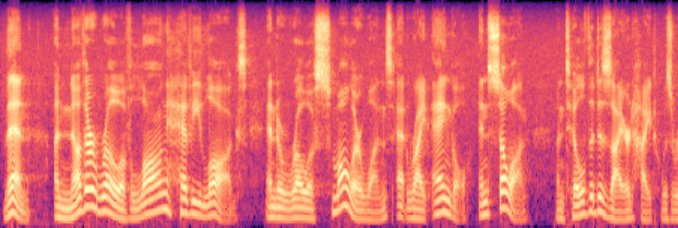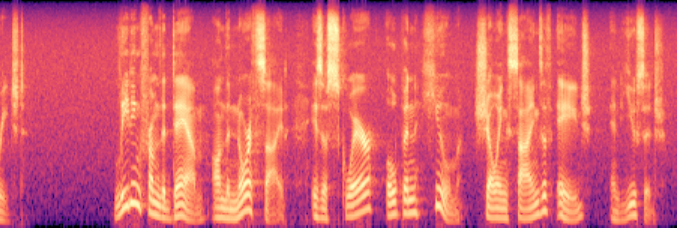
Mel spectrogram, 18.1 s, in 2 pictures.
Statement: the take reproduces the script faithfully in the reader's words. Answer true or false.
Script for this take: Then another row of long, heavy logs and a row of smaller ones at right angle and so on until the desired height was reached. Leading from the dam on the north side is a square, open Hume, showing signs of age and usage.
true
